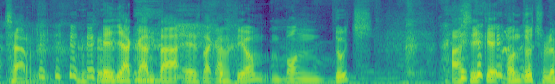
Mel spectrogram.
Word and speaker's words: Von Dutch: Ella canta esta canción, Von Dutch. Así que, Von Dutch, ¿lo he pronunciado bien?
